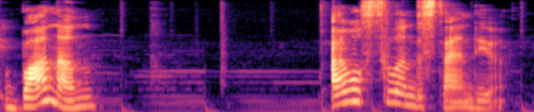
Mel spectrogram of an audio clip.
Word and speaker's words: банан: B, banan, banan. We're stressing the final syllable, banan, banan.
